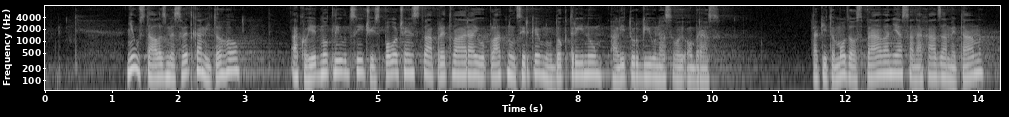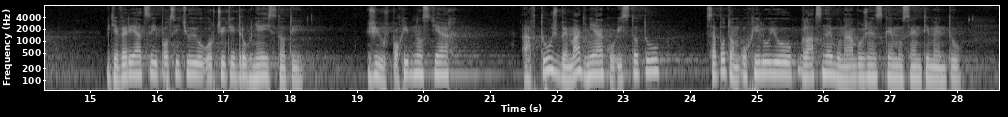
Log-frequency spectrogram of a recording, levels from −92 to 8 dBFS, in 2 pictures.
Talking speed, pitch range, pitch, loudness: 95 wpm, 120-145 Hz, 135 Hz, -25 LUFS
